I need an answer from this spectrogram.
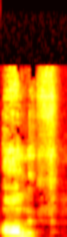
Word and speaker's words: Aleph: This letter here is the Aleph. The Aleph. Some say it has an A sound, but according to how I have been taught, the Aleph is silent.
